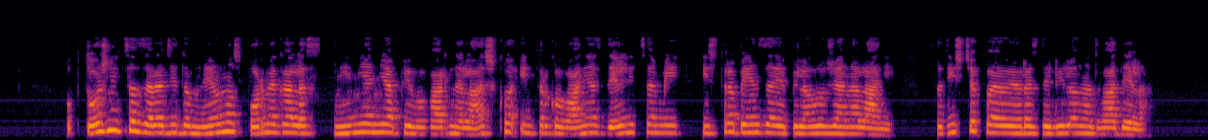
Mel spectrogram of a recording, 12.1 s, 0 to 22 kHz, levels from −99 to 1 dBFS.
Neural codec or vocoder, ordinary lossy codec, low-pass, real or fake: none; none; 7.2 kHz; real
